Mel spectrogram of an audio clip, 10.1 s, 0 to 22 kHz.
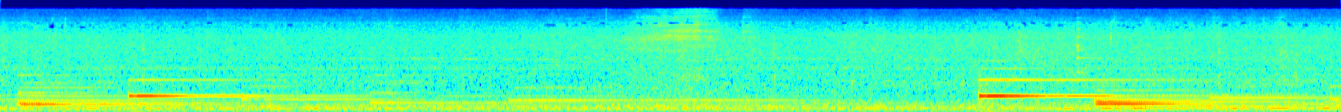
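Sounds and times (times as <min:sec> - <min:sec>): slow music of held notes: 0:00.0 - 0:10.0.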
